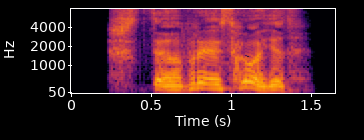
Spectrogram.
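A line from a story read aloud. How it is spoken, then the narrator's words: Bewildered young man, trembling voice. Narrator (Russian): дрожащим голосом спросил обескураженный парень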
